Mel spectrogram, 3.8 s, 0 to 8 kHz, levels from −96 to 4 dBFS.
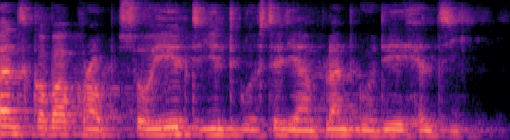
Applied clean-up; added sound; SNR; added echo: none; none; none; reverberation time 0.5 s.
